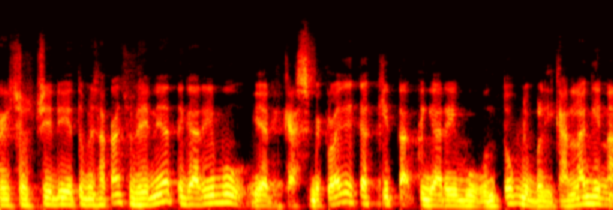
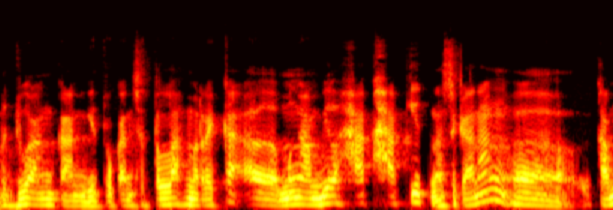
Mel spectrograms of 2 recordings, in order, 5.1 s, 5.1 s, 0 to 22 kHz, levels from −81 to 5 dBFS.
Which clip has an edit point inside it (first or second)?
second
